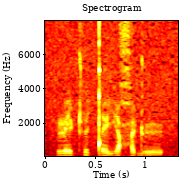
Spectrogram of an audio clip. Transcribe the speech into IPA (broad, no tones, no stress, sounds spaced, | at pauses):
ɭ i ʈʰ ɨ ǃ e j i ħ i ɖ ʉ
